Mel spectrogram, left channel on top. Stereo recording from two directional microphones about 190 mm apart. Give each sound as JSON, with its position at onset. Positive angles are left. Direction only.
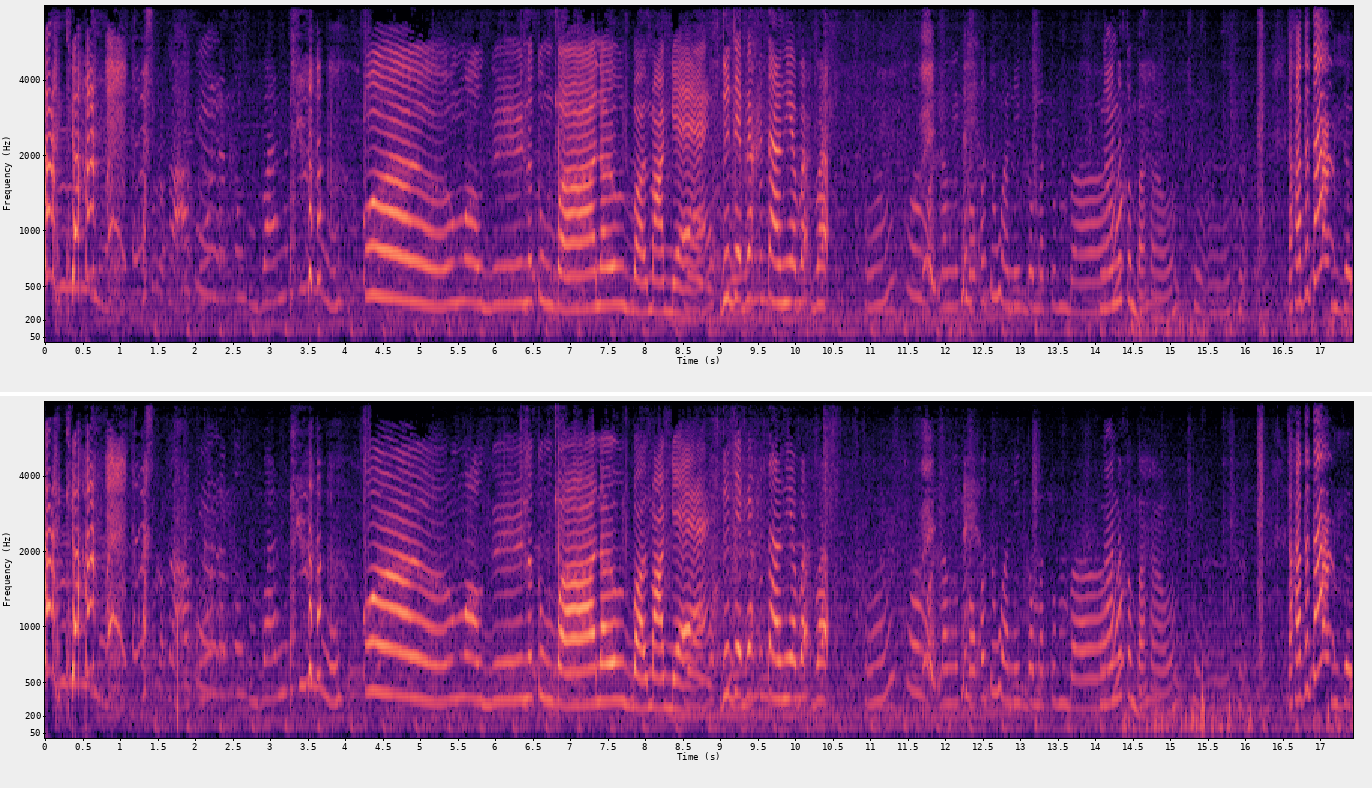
{"t": 0.0, "sound": "a sound", "side_deg": -5}
{"t": 0.3, "sound": "music", "side_deg": -15}
{"t": 2.0, "sound": "a sound", "side_deg": 20}
{"t": 3.2, "sound": "a sound", "side_deg": 5}
{"t": 4.2, "sound": "a sound", "side_deg": 15}
{"t": 6.0, "sound": "child singing", "side_deg": -5}
{"t": 8.5, "sound": "a woman's voice", "side_deg": 30}
{"t": 9.0, "sound": "speech", "side_deg": 70}
{"t": 12.2, "sound": "speech", "side_deg": 35}
{"t": 13.7, "sound": "a child's voice", "side_deg": 60}
{"t": 14.1, "sound": "speech", "side_deg": 30}
{"t": 14.5, "sound": "speech", "side_deg": 10}
{"t": 16.6, "sound": "speech", "side_deg": 0}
